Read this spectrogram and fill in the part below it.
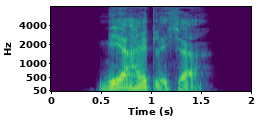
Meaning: inflection of mehrheitlich: 1. strong/mixed nominative masculine singular 2. strong genitive/dative feminine singular 3. strong genitive plural
- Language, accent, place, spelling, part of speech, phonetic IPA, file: German, Germany, Berlin, mehrheitlicher, adjective, [ˈmeːɐ̯haɪ̯tlɪçɐ], De-mehrheitlicher.ogg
